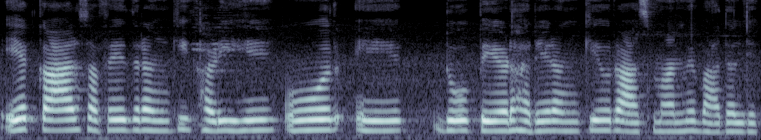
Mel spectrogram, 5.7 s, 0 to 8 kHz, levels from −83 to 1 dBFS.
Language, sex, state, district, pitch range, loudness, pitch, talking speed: Hindi, female, Chhattisgarh, Raigarh, 205-220 Hz, -17 LUFS, 215 Hz, 210 wpm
